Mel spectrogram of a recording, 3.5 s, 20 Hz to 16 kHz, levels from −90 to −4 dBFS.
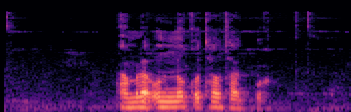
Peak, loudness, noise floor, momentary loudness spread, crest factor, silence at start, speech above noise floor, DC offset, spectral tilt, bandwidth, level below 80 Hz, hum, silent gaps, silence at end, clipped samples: -6 dBFS; -26 LUFS; -61 dBFS; 15 LU; 22 dB; 1.2 s; 36 dB; under 0.1%; -7.5 dB/octave; 11.5 kHz; -60 dBFS; none; none; 0.85 s; under 0.1%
